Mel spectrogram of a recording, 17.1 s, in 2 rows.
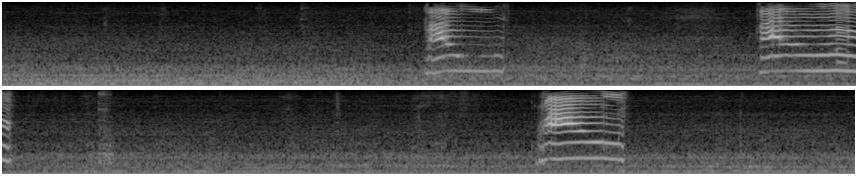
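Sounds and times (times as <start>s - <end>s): cat meowing: 4.2s - 5.1s, 7.6s - 8.7s, 13.9s - 14.8s.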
